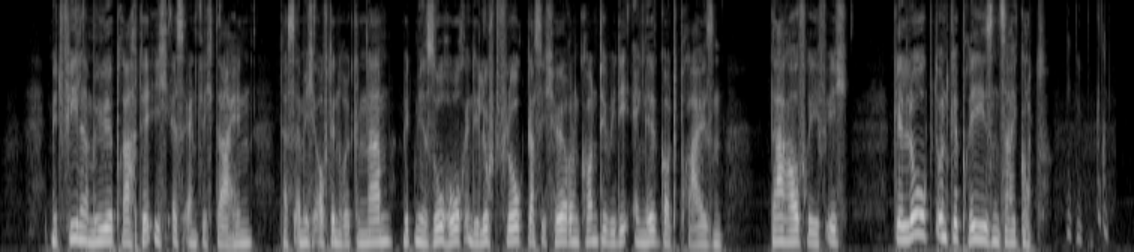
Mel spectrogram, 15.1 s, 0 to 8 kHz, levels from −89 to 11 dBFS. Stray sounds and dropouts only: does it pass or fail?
fail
